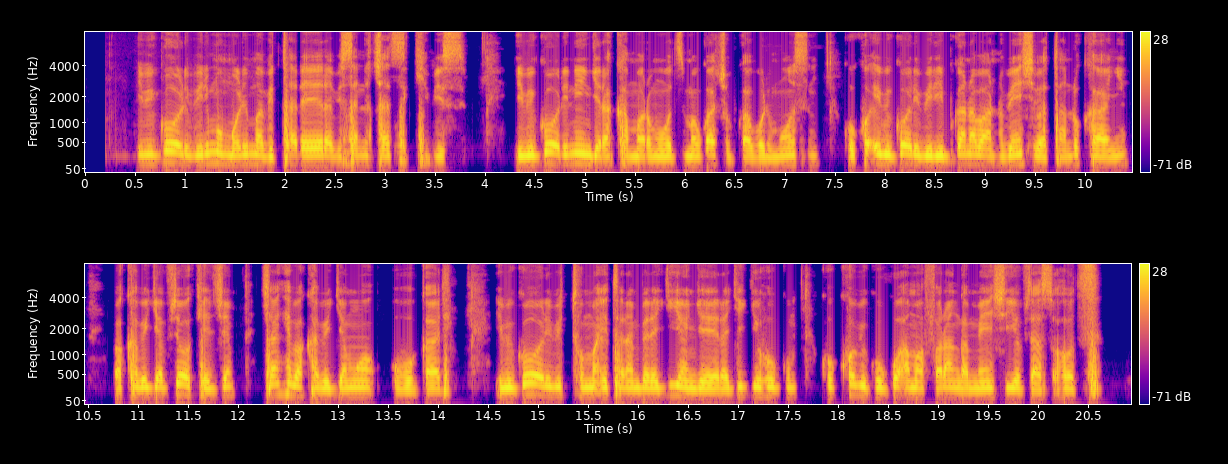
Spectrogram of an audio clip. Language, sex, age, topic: Rundi, male, 18-24, agriculture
